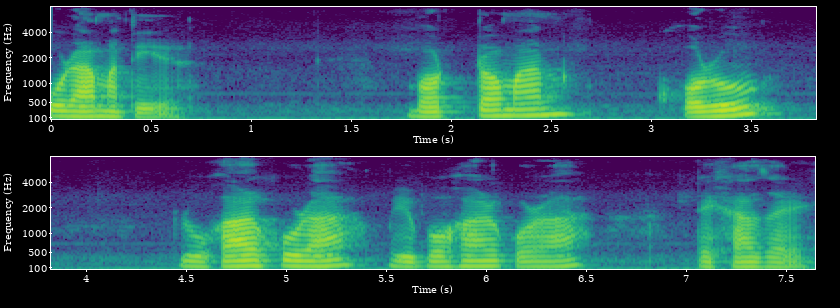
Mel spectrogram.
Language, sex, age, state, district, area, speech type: Assamese, male, 30-45, Assam, Sivasagar, urban, spontaneous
